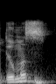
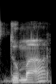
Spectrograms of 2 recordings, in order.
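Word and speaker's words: Dumas: like John Lee dumus I don't know why he pronounces his name that way it's Duma in French I think which it will originally from but but anyway he's American fully now so he pronounces dumus and um I just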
